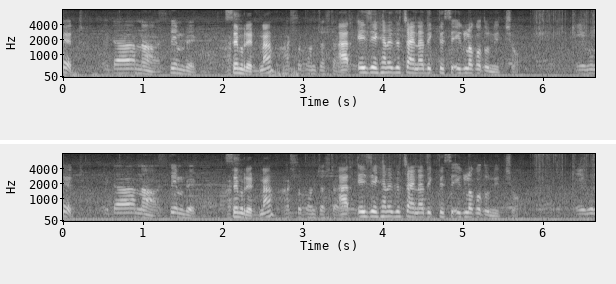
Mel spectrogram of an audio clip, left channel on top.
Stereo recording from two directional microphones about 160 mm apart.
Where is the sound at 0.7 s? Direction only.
65° left (ahead or behind).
